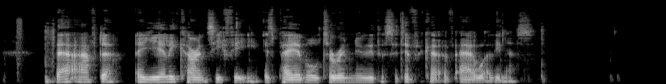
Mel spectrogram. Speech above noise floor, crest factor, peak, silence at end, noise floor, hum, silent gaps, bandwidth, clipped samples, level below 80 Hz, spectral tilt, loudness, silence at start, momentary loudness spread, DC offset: 63 dB; 20 dB; 0 dBFS; 1.2 s; -82 dBFS; none; none; 15 kHz; under 0.1%; -62 dBFS; -4.5 dB/octave; -19 LUFS; 0.15 s; 9 LU; under 0.1%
